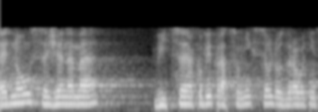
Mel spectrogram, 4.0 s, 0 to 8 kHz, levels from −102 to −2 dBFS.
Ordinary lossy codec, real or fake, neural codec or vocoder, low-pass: AAC, 16 kbps; real; none; 7.2 kHz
